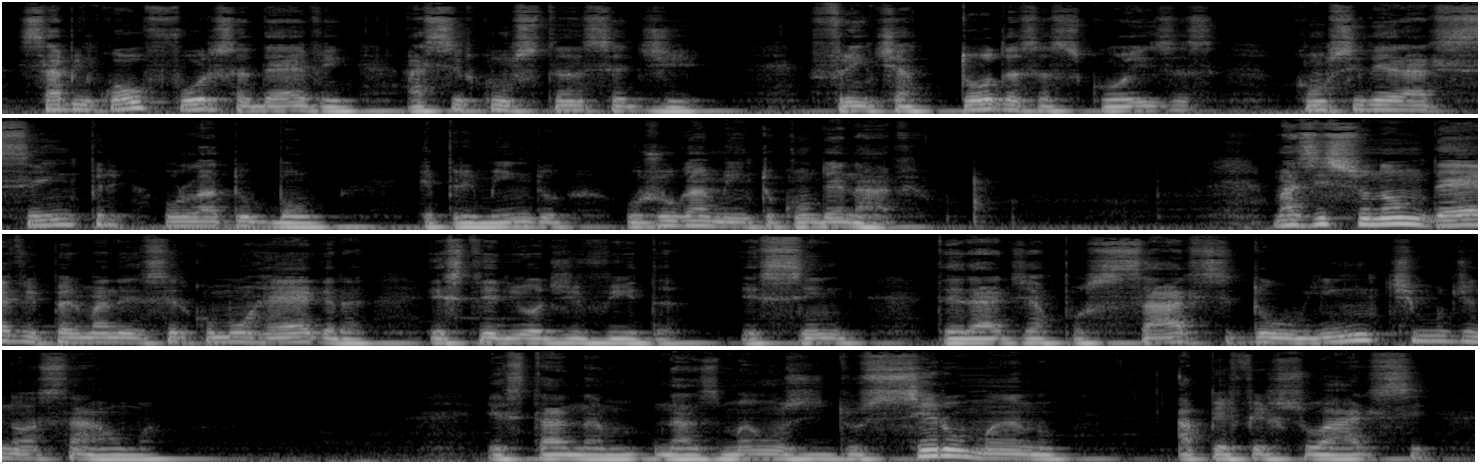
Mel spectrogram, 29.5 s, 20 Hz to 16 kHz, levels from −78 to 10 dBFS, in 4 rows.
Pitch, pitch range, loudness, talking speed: 95 Hz, 90-115 Hz, -27 LUFS, 100 wpm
